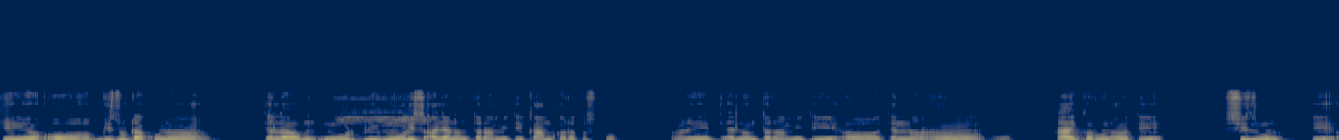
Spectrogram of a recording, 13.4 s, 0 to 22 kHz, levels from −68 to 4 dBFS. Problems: none marked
